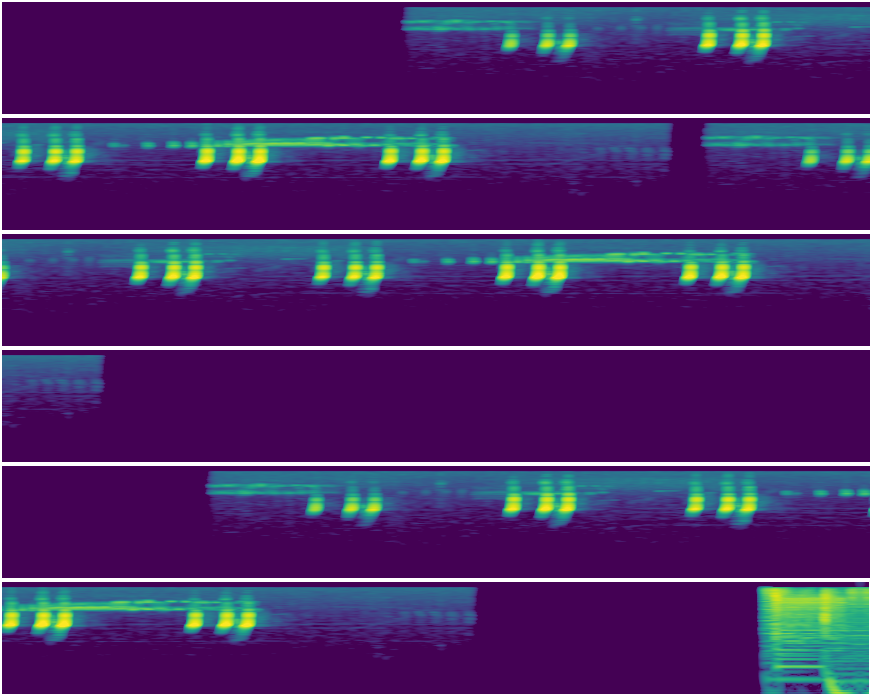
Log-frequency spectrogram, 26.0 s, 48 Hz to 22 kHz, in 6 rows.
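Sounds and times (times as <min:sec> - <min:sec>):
corncrake rasping call: 0:02.5 - 0:06.7, 0:08.4 - 0:12.6, 0:18.7 - 0:23.1.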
